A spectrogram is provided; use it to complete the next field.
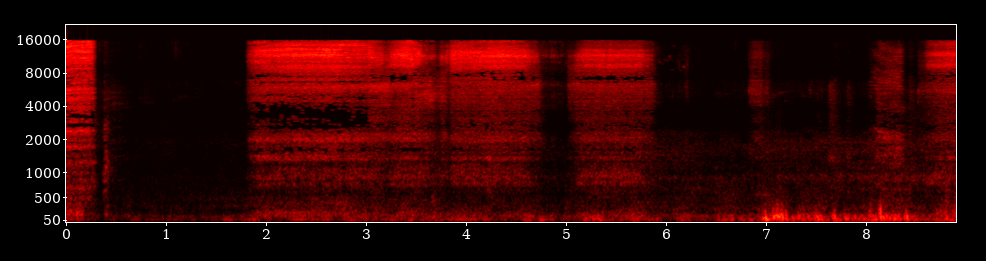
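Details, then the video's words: Goose guarding its nest, letting out a series of harsh hisses of one to two seconds each separated by brief pauses, with low thumps and handling noise near the end. "Χήνα προστατευει τη φωλια της"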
